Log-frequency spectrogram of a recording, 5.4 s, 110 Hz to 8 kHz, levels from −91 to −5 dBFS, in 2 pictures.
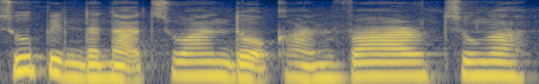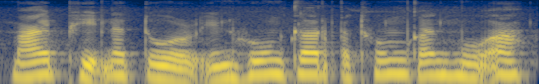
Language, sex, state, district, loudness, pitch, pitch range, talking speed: Mizo, female, Mizoram, Aizawl, -17 LUFS, 170 Hz, 150-180 Hz, 155 wpm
